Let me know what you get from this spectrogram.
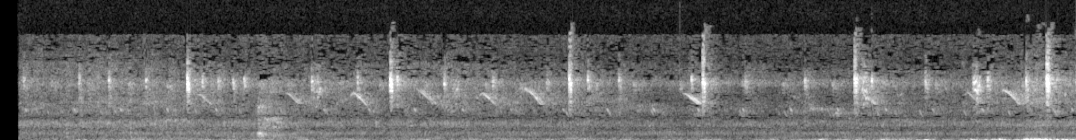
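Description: Small birds chirping, with short, high, downward-sweeping calls repeated many times over a faint outdoor hiss. A low rumble builds near the end.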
